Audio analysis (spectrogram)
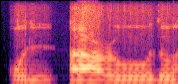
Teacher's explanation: قل، قوف موٹا ہے، اس کو موٹا کر کے پڑھیں گے، قلقلہ یہاں پہ نہیں کریں، قل قل نہیں کرنا۔ قل اعوذ، حمزہ اور عین دونوں کو واضح کر کے پڑھیں گے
